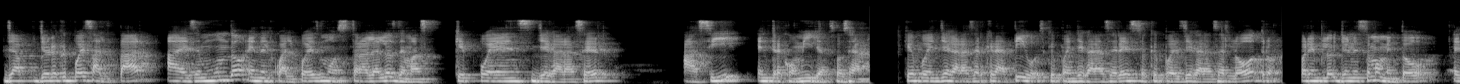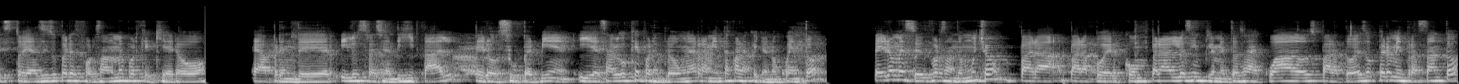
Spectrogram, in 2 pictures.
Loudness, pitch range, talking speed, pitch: -17 LUFS, 140-165 Hz, 195 wpm, 150 Hz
